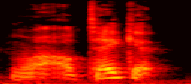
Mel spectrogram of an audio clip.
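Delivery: low, soft mutter. Retold or imitated. Retelling a refused woman leaving, muttering. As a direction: grumble it low under your breath. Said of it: "She left muttering".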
